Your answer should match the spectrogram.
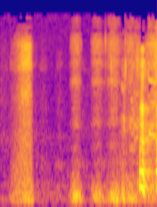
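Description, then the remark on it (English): A pet sniffing right against the microphone, a few quick breathy snorts and inhales in uneven bursts, loud and intimate with soft rustling between them. “Sniff this microphone.”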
